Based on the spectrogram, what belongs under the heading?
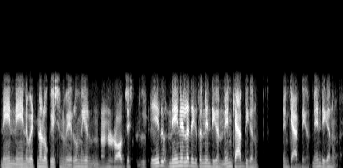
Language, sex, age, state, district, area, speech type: Telugu, male, 18-30, Telangana, Mahbubnagar, rural, conversation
